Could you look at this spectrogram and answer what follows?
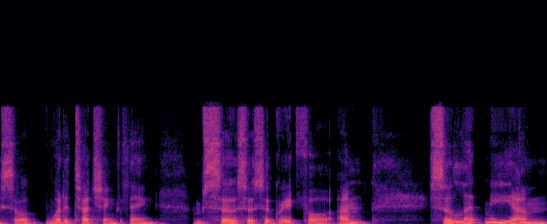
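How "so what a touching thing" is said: plain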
